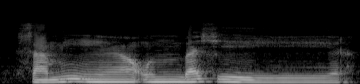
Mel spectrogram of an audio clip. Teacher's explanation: Iqlab artinya mengubah bunyi nun sukun atau tanwin menjadi bunyi mim samar disertai dengan disertai dengung ketika bertemu huruf ba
